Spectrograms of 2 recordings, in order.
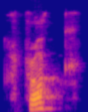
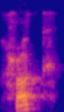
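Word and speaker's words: cnoc: biaon or been knock which in ulster is often pronounced croc usually pronounced croc and schlieve and on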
